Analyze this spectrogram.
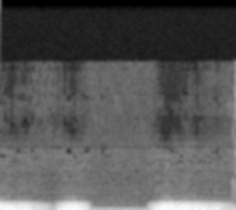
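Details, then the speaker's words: Stethoscope auscultation of healthy lungs during a pneumonia-themed health segment: soft, smooth airflow in two even breaths; normal breath sounds. "te enseño cómo se escuchan los pulmones así se escuchan los pulmones"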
